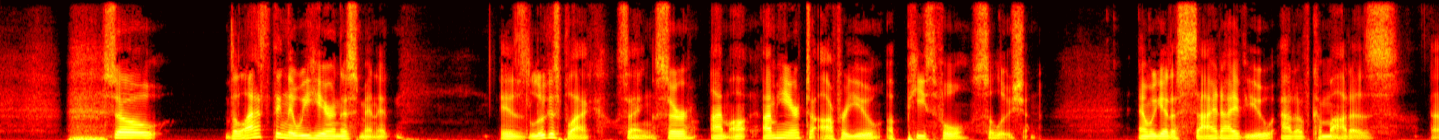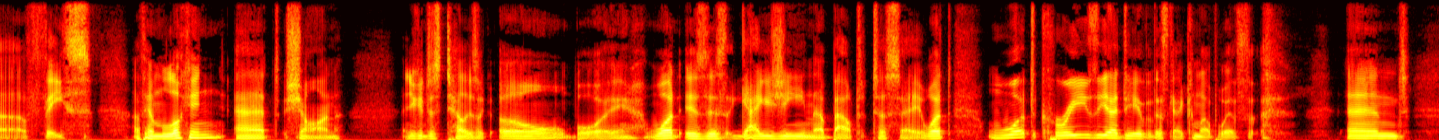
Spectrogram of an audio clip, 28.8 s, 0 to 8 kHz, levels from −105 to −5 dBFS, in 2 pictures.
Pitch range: 120-145 Hz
